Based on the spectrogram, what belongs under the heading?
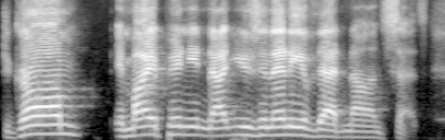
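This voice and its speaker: A man's voice: fairly high pitch, a little fast, no echo, poor audio. A man co-hosting a sports podcast, talking bluntly and swearing freely as he argues his opinions in casual chat. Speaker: podcast co-host.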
